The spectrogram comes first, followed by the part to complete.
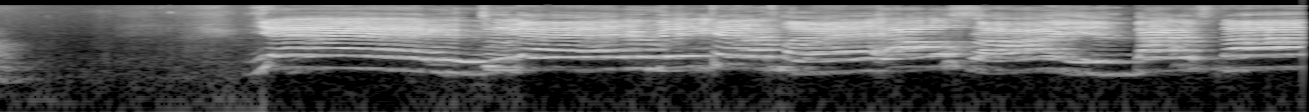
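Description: Young children singing a line with long held notes, starting about a second and a half in after a brief pause.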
